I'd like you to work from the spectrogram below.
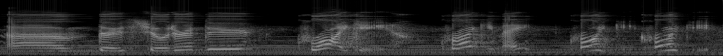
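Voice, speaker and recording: Over music, a young woman with a fairly high voice talks slowly but very animatedly, responding to comments from her livestream viewers. She rambles casually with lots of fillers and giggles, in a mild city Australian accent. The audio is poor.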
